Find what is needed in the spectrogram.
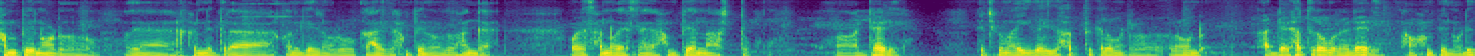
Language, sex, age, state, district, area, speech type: Kannada, male, 45-60, Karnataka, Koppal, rural, spontaneous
